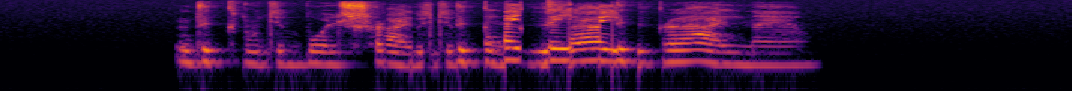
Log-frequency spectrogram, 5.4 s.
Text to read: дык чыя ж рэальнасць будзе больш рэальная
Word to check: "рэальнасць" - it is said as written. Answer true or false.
false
